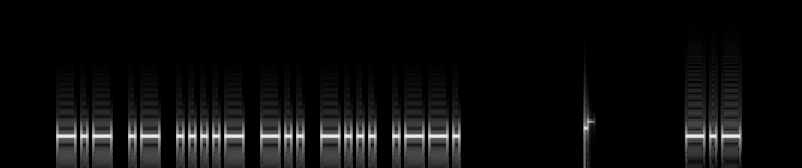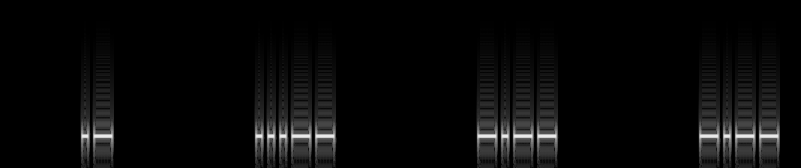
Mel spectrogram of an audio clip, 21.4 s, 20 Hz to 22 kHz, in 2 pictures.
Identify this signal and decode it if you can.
Morse code, heard as a keyed tone, about 15 wpm, spaced as for 7 wpm, 700 Hz. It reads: KA4DBP KA3YY
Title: USA Call Signs - 6 Characters - 8x Character Spacing - 15wpm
